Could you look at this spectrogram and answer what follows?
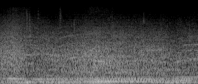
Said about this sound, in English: Who was that? More police? No. It seems like news vans.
